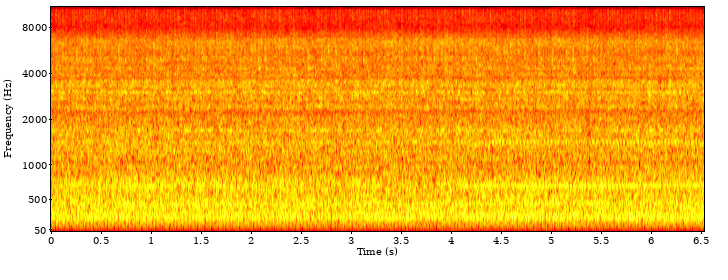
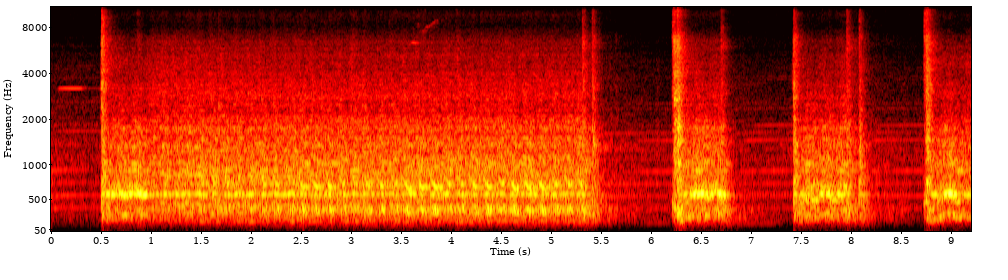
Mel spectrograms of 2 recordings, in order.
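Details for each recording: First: 1988 FMC 6000 with a 5-speed, just started after a long hard start (no fuel was reaching the carb, starting fluid used): loud, rough exhaust rumble at a steady idle with much hiss and no stalling, running on its own. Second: 1988 FMC 6000 with a 5-speed, cranked on boosters with the gas pedal floored: a steady five-second starter whirr, then short cranking bursts with no firing; owner thought it needed starting fluid, but no fuel was reaching the carb.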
